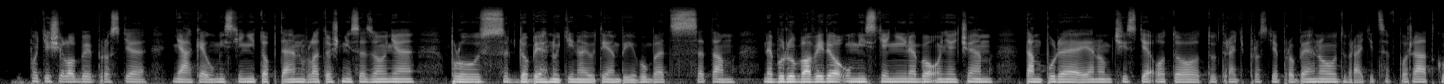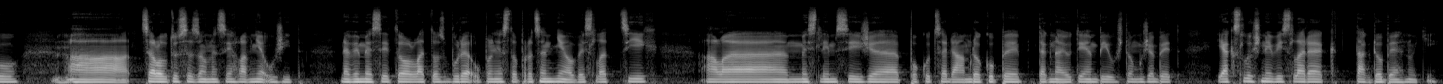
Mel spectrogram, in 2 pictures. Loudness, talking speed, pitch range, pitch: -23 LUFS, 155 wpm, 115-125 Hz, 120 Hz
